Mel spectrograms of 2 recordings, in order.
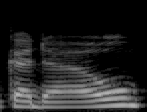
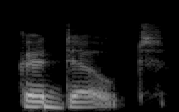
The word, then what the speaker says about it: Gadot: no oh um well i thought you say her name gail gadot but apparently good dote oh the t is not silent for once yeah so those are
